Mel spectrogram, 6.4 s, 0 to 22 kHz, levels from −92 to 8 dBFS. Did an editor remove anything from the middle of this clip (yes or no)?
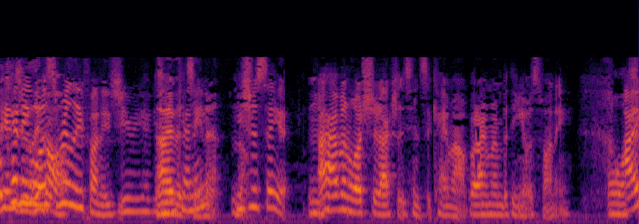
no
